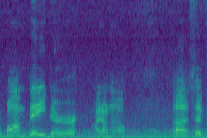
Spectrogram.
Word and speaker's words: Bombardier: Somebody says the French actually pronounce it like Bombay Deer or Bombardier.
